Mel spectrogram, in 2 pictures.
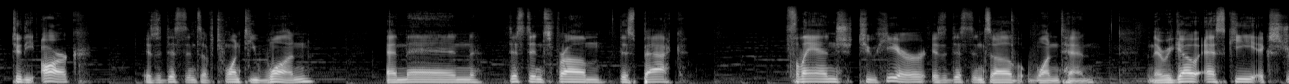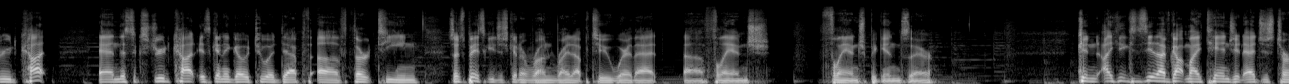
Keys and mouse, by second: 0.6 click, 1.6 click, 2.0 KP_2, 2.3 KP_1, 2.5 KP_Enter, 6.8 click, 8.0 click, 8.5 click, 9.6 KP_1, 9.9 KP_0, 10.1 KP_Enter, 11.3 s, 12.3 click, 16.6 KP_1, 16.8 KP_3, 17.6 KP_Enter, 19.8 click, 22.1 click.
